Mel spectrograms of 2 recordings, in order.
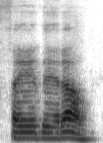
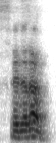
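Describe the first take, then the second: First: The word is said slowly, syllables drawn out. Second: The word is said quickly, syllables run together. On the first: This is how Portuguese speakers say it. "decimos más pausado" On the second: This is how Spanish speakers say it. "ustedes dicen federal"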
